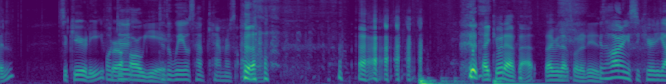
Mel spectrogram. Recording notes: This week we recorded in the outside studio, under the night sky with the true nature sounds of crickets, night bug life and even a bull telling us to shut the heck up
